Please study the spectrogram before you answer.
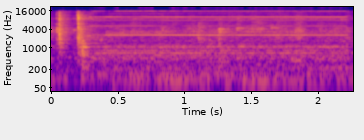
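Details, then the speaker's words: Honda Vario 125 LED scooter with MIL code 12 and hard starting: clicks at key-on then strong steady fuel pump hum for about two seconds, this time loud, though pump priming is intermittent and sometimes weak. "teman-teman bisa dengarkan hm suara dengungnya kencang"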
